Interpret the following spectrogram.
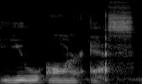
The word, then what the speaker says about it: Uyghur: They are a Muslim people in China, and it's spelled Uyghurs.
